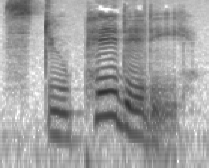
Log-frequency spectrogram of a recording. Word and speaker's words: stupidity: So the correct one is stupidity. If you try saying it the other way, we could say stupidity or stupidity or stupidity. And you can start to hear which stress is correct.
